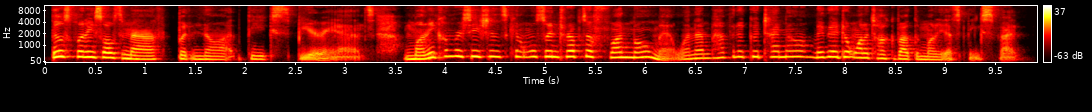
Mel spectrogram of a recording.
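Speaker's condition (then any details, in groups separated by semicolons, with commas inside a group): No condition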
